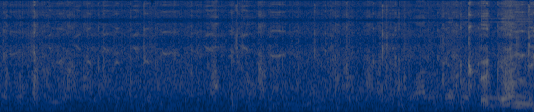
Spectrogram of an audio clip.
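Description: Quiet background with faint, indistinct voices, much softer than the dialogue around it.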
